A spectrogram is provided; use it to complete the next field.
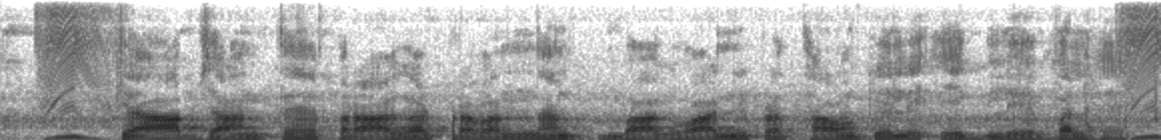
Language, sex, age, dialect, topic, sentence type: Hindi, male, 25-30, Awadhi Bundeli, agriculture, statement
